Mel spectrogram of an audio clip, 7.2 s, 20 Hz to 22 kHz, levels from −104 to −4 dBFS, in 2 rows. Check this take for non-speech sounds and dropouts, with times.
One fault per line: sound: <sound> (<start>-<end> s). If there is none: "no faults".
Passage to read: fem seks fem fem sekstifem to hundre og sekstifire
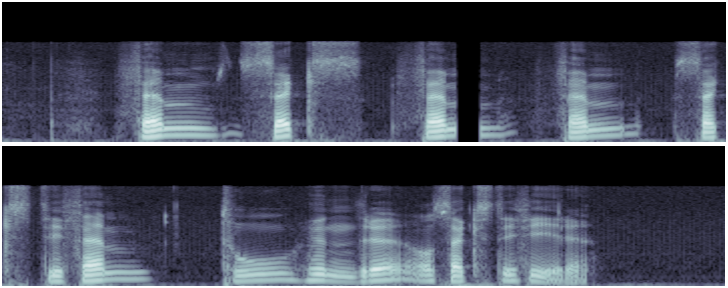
sound: dropout (2.3-2.4 s)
